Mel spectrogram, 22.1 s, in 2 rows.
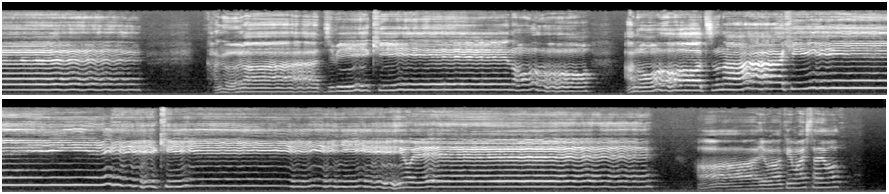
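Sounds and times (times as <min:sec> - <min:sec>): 
Japanese minyo folk song singing in Minamiboso: 0:00.0 - 0:21.7.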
